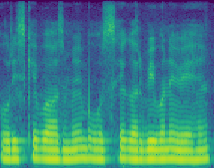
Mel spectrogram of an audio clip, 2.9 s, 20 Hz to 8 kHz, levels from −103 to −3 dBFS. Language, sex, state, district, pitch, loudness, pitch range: Hindi, male, Uttar Pradesh, Saharanpur, 125 Hz, -15 LUFS, 125-130 Hz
